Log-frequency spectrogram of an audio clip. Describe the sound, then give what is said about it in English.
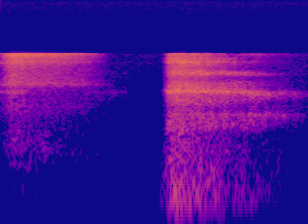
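A deep, audible breath: a long airy inhale that tapers off, a brief pause, then a stronger, heavier exhale like a sigh. No one speaks. “Doesn't it feel so goddamn good to breathe?”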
